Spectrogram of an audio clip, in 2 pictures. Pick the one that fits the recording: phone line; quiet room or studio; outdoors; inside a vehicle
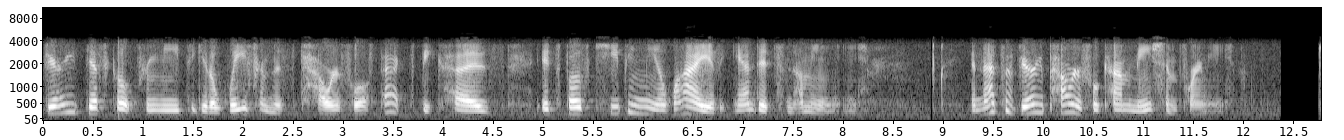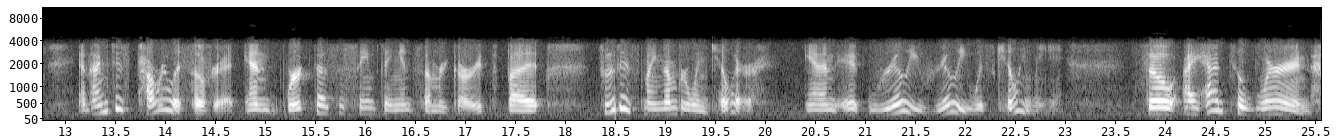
phone line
